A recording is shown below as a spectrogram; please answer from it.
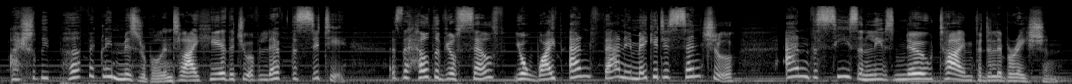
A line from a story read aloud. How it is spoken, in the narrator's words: She pleaded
